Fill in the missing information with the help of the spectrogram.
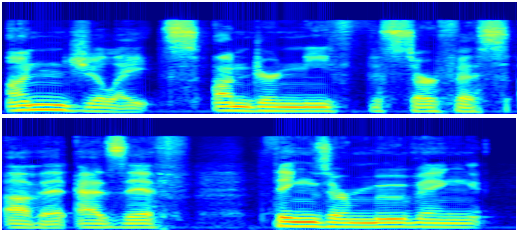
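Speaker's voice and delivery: ordinary talk, nothing marked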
